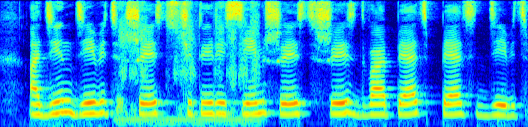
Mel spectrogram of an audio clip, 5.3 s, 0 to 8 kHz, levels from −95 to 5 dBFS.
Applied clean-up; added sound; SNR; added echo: none; Writing; 16 dB; none.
